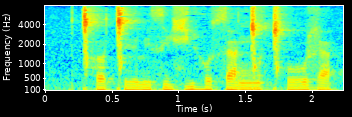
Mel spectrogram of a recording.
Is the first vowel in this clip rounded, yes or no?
no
